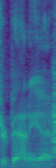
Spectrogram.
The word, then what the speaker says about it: Urbaniak: just non-stop since that before although it is pronounced Urbana yet which I thank you for the correct pronunciation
